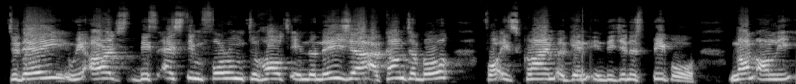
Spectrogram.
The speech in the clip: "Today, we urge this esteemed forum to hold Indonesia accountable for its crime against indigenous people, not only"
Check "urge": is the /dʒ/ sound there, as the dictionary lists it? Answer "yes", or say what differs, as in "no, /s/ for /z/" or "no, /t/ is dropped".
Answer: no, /tʃ/ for /dʒ/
